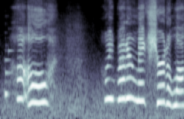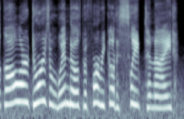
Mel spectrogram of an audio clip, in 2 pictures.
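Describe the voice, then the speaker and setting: A woman voicing a tiny floating female companion who is excitable and chatty and speaks of herself in the third person, in a video game cutscene. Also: very high-pitched, normal speed, slight background noise. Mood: excited, chatty. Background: game background music.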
